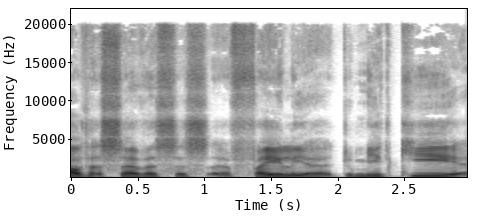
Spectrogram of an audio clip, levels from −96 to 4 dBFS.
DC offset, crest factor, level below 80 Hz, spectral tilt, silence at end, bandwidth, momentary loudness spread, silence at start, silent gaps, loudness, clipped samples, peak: under 0.1%; 20 dB; -70 dBFS; -4 dB/octave; 0 s; over 20 kHz; 9 LU; 0 s; none; -22 LUFS; under 0.1%; -2 dBFS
